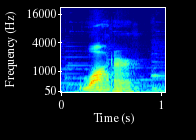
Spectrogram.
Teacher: the A is pronounced as ah in the standard American accent, and T is converted into a flap T, and there is a pronunciation of at the end.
